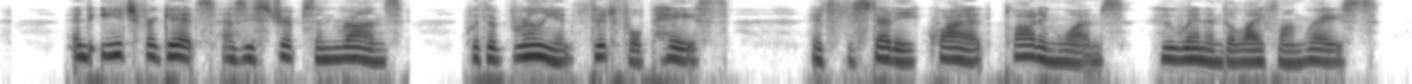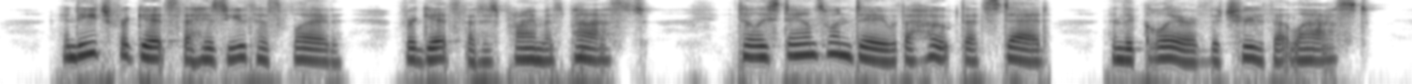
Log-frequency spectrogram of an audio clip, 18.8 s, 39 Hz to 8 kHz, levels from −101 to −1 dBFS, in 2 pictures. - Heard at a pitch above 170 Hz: Yes, high, 190 Hz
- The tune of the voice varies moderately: Yes, average, 3.6 semitones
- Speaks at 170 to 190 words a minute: Yes, average, 180 wpm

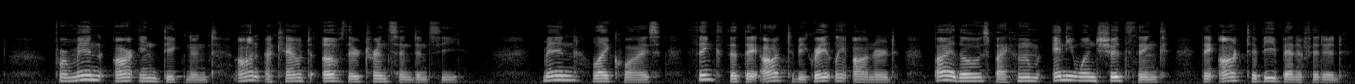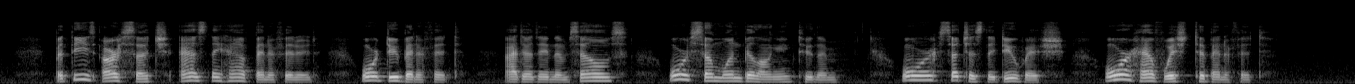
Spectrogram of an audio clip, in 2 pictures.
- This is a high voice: No, medium, 150 Hz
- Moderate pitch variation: No, wide, 6.8 semitones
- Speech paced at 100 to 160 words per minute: Yes, average, 145 wpm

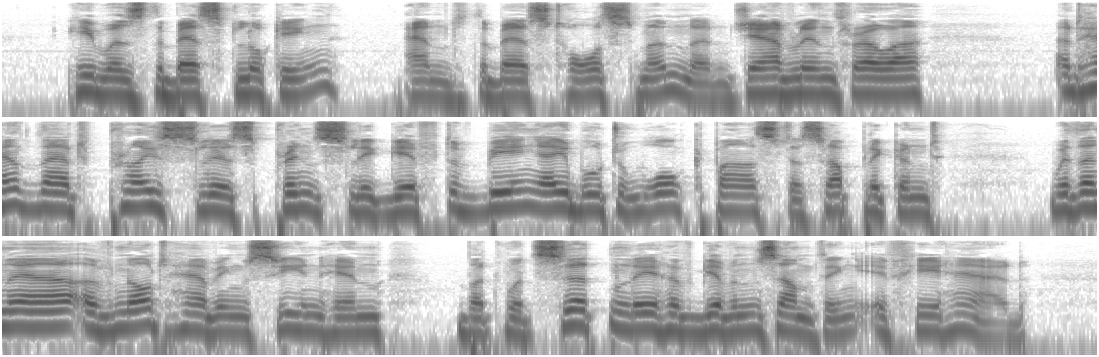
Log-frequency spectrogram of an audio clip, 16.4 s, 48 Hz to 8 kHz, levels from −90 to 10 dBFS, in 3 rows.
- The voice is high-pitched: No, medium, 140 Hz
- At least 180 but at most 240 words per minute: No, average, 155 wpm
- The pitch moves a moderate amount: Yes, average, 3.3 semitones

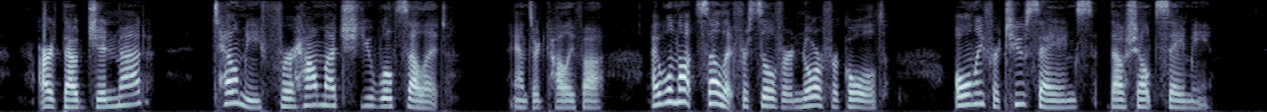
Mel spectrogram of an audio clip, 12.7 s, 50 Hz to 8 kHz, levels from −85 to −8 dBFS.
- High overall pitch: Yes, high, 200 Hz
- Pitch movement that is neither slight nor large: Yes, average, 4.5 semitones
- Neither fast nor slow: Yes, average, 160 wpm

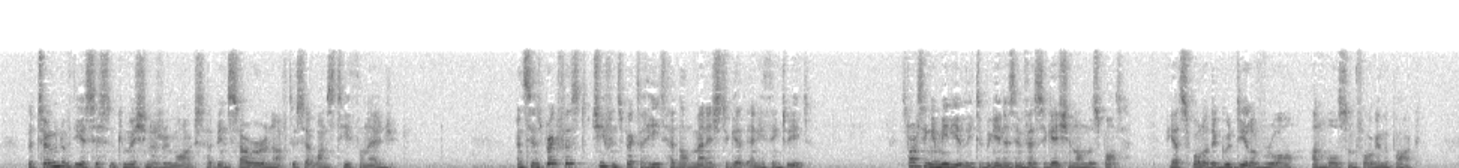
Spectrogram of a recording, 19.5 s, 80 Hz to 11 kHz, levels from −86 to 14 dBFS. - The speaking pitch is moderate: Yes, medium, 150 Hz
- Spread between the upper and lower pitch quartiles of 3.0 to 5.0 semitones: Yes, average, 4.2 semitones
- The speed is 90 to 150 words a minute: No, average, 165 wpm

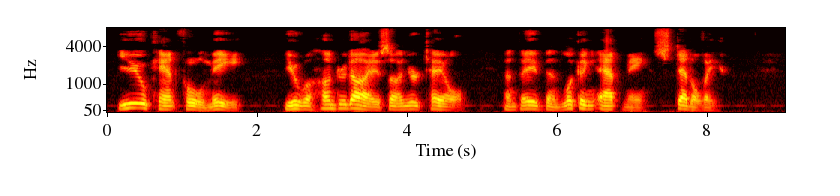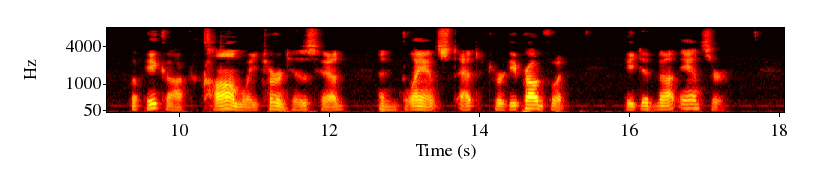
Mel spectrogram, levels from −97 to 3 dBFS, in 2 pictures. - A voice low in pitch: Yes, low, 115 Hz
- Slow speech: Yes, slow, 110 wpm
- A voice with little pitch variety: No, average, 4.3 semitones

